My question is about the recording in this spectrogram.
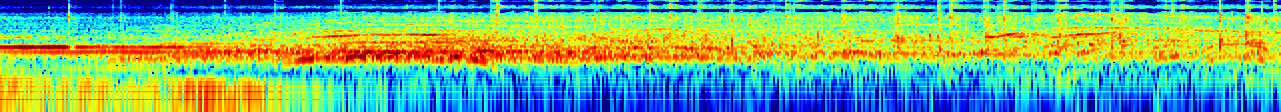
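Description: A live band's final chord rings out and stops about a second in, then a large concert audience cheers, whoops and applauds, with scattered whistles.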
